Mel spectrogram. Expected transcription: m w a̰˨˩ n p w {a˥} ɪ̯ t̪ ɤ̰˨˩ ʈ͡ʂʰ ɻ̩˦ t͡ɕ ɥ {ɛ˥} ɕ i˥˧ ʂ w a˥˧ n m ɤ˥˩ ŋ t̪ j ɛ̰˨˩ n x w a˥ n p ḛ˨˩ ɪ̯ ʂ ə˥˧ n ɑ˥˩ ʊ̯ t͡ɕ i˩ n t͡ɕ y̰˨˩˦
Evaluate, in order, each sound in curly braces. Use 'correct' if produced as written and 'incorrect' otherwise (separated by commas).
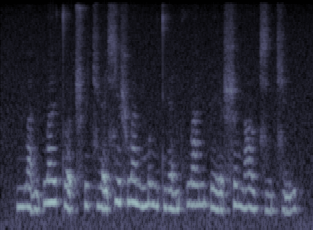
correct, incorrect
